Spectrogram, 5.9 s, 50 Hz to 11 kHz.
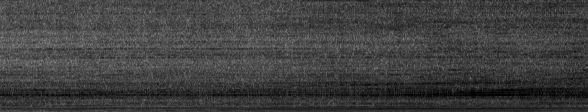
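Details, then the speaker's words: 1990s Aprilia RS125 two-stroke on first test ride: engine pitch climbs under throttle while road speed lags, the clutch slipping badly; power drops off once it reaches the power valve. "Well, it's not completely happy. No, the clutch is slipping really badly, to be fair. You can probably hear it, can't you?"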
